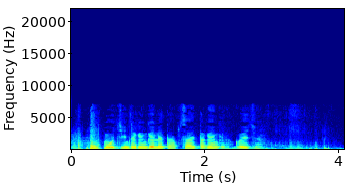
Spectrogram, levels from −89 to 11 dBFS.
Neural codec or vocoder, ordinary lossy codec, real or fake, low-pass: none; MP3, 32 kbps; real; 7.2 kHz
